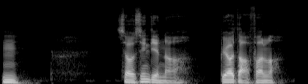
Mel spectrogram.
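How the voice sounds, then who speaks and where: An actor playing a sly, teasing pastry chef father who speaks calmly in a low murmur. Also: normal speed, a little hiss or hum, lightly acted. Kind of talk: BL audio drama acting. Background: music.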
